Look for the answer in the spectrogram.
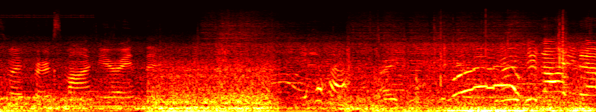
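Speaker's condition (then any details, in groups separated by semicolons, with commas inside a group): No condition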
